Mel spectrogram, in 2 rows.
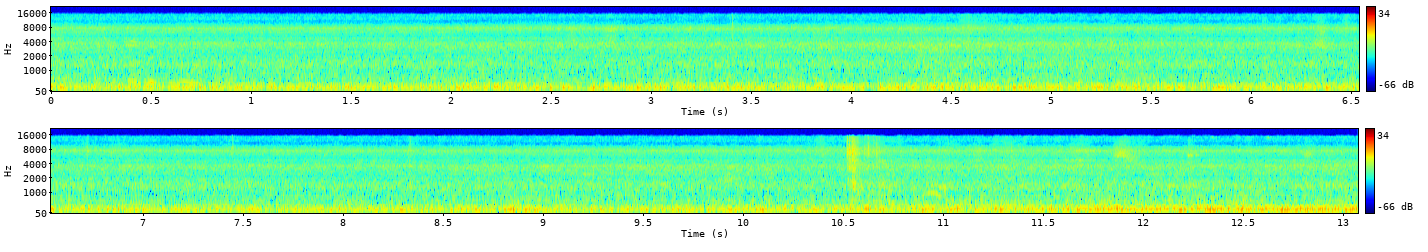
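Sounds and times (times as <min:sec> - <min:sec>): train rumble inside cabin: 0:00.0 - 0:13.0.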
